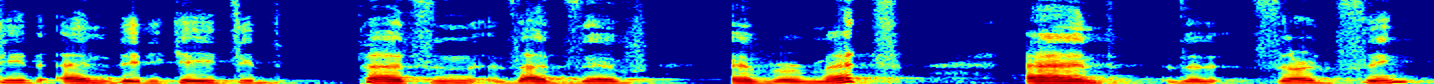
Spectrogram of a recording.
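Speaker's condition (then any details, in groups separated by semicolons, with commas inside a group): Cerebral palsy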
